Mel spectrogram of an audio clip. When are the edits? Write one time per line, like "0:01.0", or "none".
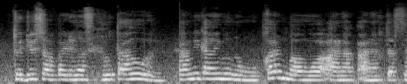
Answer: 0:01.8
